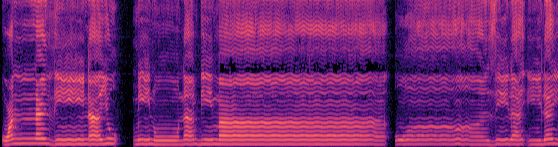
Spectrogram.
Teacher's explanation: Kemudian pada bima dipanjangkan 5 ketukan. Namanya majaiz munfasil.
